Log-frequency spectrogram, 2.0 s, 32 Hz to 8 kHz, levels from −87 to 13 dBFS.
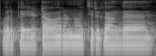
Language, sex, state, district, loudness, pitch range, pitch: Tamil, male, Tamil Nadu, Kanyakumari, -16 LUFS, 100-105 Hz, 105 Hz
